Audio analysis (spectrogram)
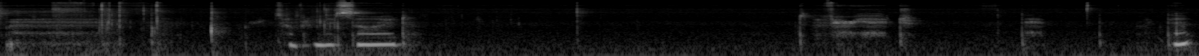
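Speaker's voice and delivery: hushed, very quiet whisper, barely there. Speaker giving step-by-step instructions while working on something, whispering. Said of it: "I don't know why I'm whispering".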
